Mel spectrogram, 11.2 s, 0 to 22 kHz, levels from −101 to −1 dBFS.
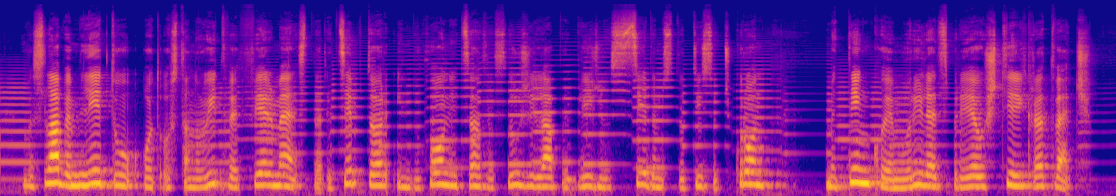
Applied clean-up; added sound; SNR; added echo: neural mask model RNNoise.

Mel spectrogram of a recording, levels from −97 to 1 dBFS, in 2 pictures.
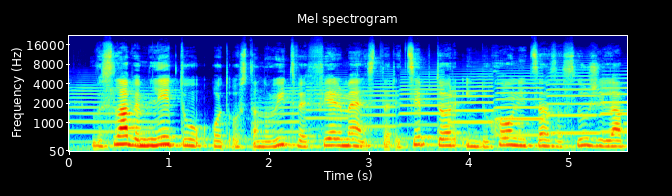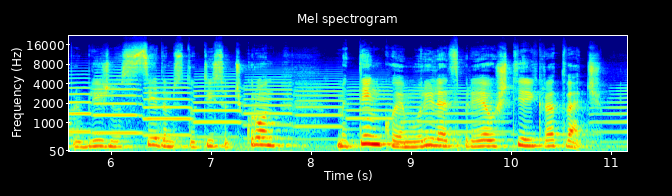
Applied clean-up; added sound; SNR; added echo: none; Trumpet; 14 dB; none.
